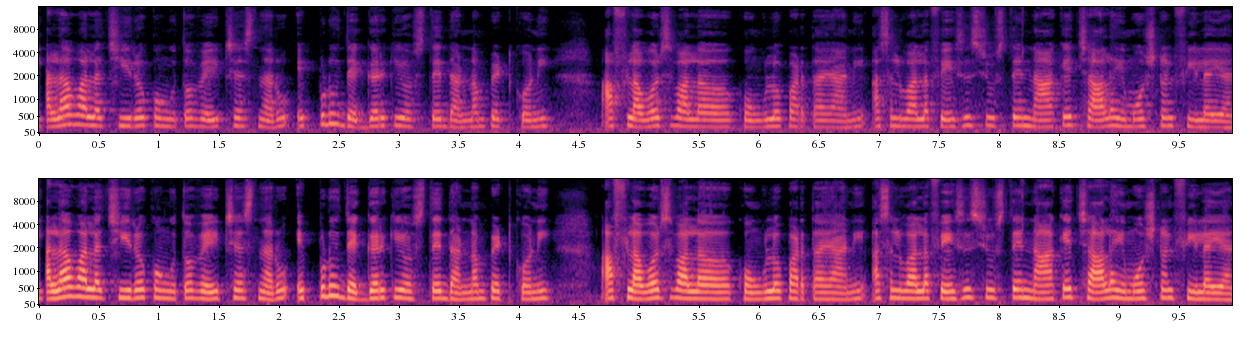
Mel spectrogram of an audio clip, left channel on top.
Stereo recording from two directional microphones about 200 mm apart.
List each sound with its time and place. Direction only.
0.0 s a woman's voice: 30° right (ahead or behind)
